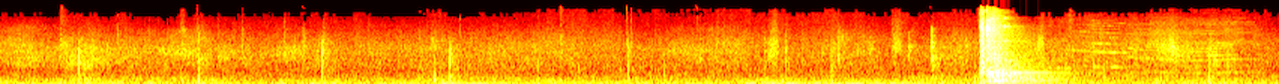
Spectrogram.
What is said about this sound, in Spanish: Voltea a ver al joven y cierra la puerta atrás de sí.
